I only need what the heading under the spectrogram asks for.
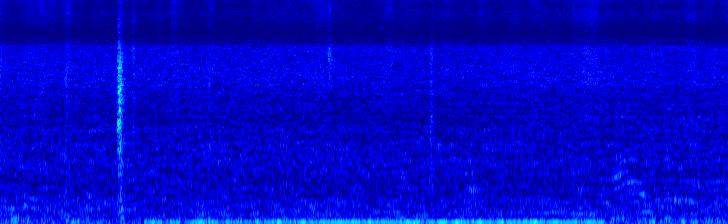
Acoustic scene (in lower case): subway train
